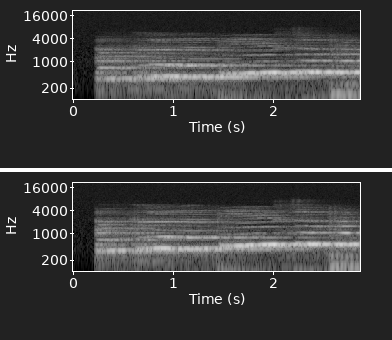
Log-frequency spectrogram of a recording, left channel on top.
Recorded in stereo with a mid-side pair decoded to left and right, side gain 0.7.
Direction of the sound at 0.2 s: 35° right.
